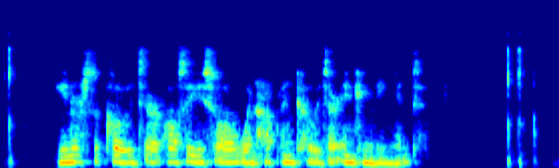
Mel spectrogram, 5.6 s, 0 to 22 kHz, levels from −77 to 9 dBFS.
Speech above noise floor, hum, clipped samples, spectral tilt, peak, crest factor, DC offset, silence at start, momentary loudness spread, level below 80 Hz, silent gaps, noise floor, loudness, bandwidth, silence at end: 55 dB; none; under 0.1%; -6 dB/octave; -6 dBFS; 18 dB; under 0.1%; 0.1 s; 11 LU; -62 dBFS; none; -77 dBFS; -24 LUFS; 7.2 kHz; 0.25 s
